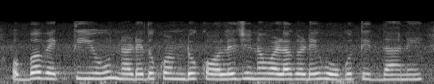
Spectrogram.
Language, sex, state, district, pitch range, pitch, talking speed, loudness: Kannada, female, Karnataka, Bidar, 240-265 Hz, 250 Hz, 85 wpm, -12 LUFS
